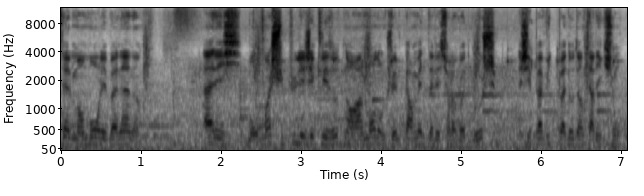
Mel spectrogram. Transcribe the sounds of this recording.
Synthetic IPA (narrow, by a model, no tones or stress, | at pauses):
t̪ɛlmɑ̃bɔ̃lebanan | ale | bɔ̃mwaʒəsɥiplyleʒeklezot̪χnɔʁmalmɑ̃d̪ɔ̃kʒəvɛməpɛʁmɛt̪χd̪alesyʁlavwad̪əɡoʃ | ʒepavyd̪əpanod̪ɛ̃t̪eʁd̪iksjɔ̃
